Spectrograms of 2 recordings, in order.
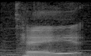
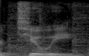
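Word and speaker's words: Tewi: I didn't know that the W in Taye's name is basically silent. So, I called her Tui. That was her name. Her name was Tui because it was T E Wii. Tui. But no, it's Tay.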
